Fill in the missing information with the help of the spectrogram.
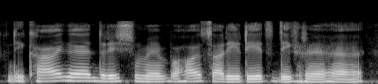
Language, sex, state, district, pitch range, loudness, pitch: Hindi, male, Jharkhand, Garhwa, 125-145 Hz, -14 LUFS, 135 Hz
